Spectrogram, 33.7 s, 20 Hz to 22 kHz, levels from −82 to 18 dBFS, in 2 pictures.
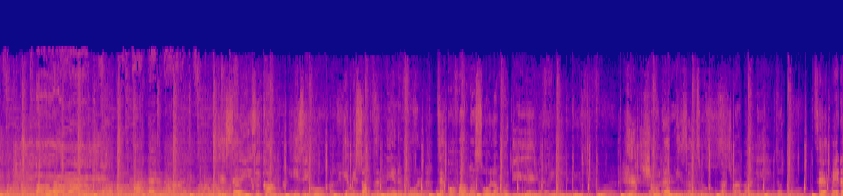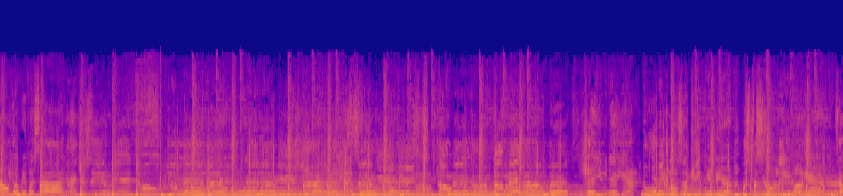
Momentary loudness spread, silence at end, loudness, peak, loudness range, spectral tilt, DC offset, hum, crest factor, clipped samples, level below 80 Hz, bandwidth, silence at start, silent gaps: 6 LU; 0 s; -16 LUFS; 0 dBFS; 3 LU; -5 dB/octave; under 0.1%; none; 14 dB; under 0.1%; -16 dBFS; 16.5 kHz; 0 s; none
